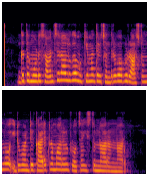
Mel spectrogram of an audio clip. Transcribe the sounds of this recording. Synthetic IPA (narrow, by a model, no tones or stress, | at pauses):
ɡɐt̪ɐmuːɽusɐʋɐt̪sɐɾaːluɡaːmukʰjɐmɐnt̪ɾit͡ʃɐnd̪ɾɐbaːbuɾaːʂʈɾɐmlo̞ːʔiʈuʋɐɳʈikaːɾjɐkɾɐmaːlɐnupɾɔːt̪saːɦist̪unːaːɾɐnːaːɾu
